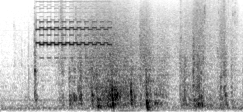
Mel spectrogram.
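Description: A telephone rings indoors in a domestic TV drama scene, a bright electronic trill that starts abruptly and carries on steadily at moderate volume, with faint background movement beneath it.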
